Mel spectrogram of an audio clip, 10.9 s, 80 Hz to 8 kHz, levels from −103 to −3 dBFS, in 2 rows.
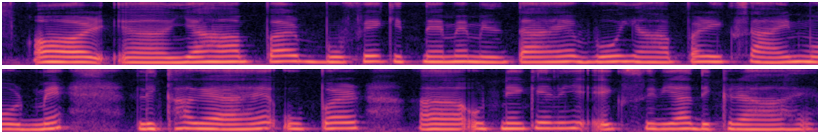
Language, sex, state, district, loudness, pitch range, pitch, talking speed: Hindi, female, Uttar Pradesh, Budaun, -33 LUFS, 230-250 Hz, 240 Hz, 150 wpm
